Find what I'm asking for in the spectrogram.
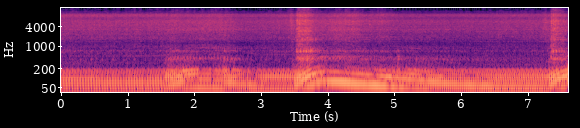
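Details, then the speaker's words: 2010 Mazda 6 GH, heard from the back of the car, briefly started with the exhaust and mufflers removed during a bolt and seal kit job: deep, loud, raw drone with low thumping on each throttle blip. "straight pipe, without mufflers, how would the car sound like? Yes, here boys. This is for you all."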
